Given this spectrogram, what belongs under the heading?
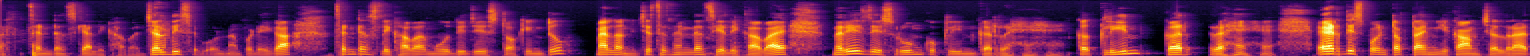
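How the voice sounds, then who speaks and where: A man from India teaching an exam-prep English lesson, pressing students with quick questions and spelling out example sentences slowly. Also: lowish voice, darkish tone, dry recording. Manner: urges students to repeat sentences, drills with rapid questions.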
